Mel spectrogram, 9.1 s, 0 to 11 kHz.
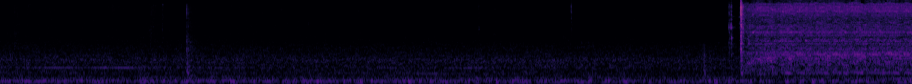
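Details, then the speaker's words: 2011 Audi Q5, 2.0T four-cylinder, 88,000 miles, suspected timing chain jump (P0016 cam/crank correlation): starter spins the engine unusually fast and even with no compression pulses, a rotational ringing, then catches or revs at the end; jumped valve timing. "Now, if you'll notice, it went ring, ring, ring, ring, ring, ring, ring, ring, ring. It was a fast spin. It was the rotational noise"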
